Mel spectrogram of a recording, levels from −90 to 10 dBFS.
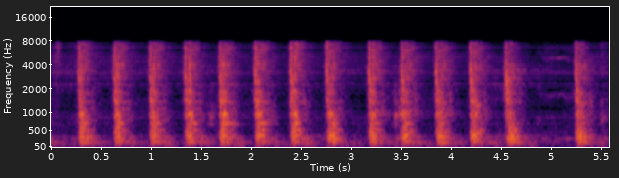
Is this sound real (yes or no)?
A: no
